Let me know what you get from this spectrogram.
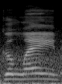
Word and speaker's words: Ghislaine: Her name is Ghislaine. It's spelled Ghislaine.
